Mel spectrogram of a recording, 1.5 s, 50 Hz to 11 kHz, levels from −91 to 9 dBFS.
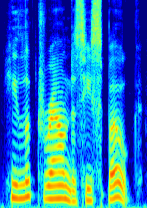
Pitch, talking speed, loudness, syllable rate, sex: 200 Hz, 245 wpm, -17 LUFS, 6.0 syllables/s, female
